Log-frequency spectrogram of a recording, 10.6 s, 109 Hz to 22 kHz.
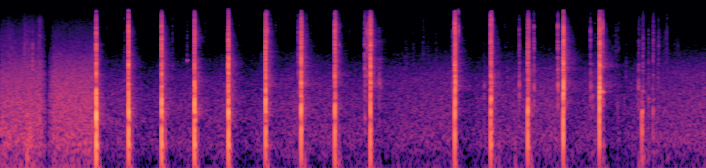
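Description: Fixed-blade Fallkniven A1 survival knife chopping into a dry, dead wooden pole: a run of sharp, crisp strikes at about two a second, with a short pause partway through, ending in a few lighter taps.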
